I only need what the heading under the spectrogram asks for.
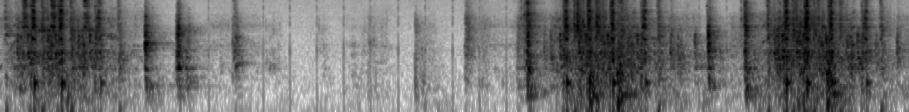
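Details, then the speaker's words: Craftsman MTD snowblower, Tecumseh engine, unused two years, very cold, starting fluid sprayed into intake: recoil pulls give short rasping spins, no catch; pull feels tight; clogged carburetor suspected if it fires; cranking no-start. "then i'm going to try and pull the rope and start it if it fires it's probably a clogged carburetor"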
